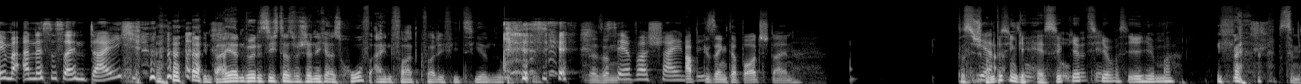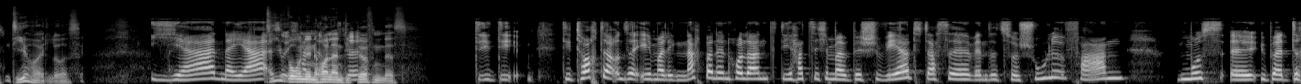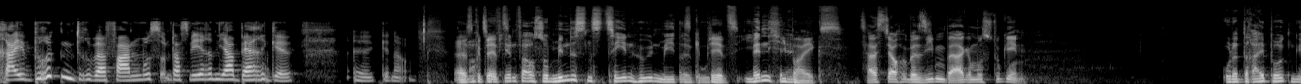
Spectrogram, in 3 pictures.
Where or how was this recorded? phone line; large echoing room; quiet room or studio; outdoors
quiet room or studio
